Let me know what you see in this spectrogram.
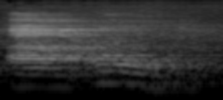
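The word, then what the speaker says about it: أعوذ: Yang pertama adalah a hamzah ngih bukan ain. Yang kedua ain au.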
